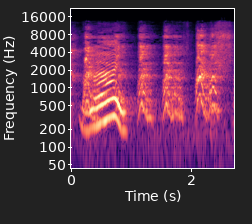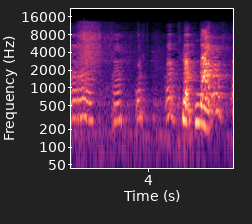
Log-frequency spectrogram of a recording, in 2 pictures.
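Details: Puppies playing together give a run of high, whiny yelps that bend up and down in pitch: one long drawn-out yelp first, then about eight shorter ones spaced roughly half a second apart, with light background noise.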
